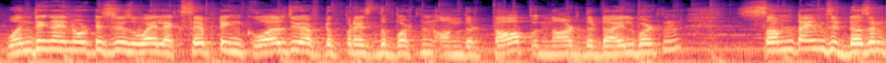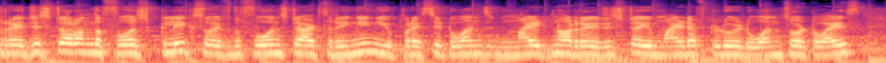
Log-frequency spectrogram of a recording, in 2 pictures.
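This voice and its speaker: A man's voice: high-pitched, steady tone, fairly quick, faint music behind. A young man giving a casual, explanatory product review in an informal way. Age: young adult. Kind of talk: casual spoken review to camera.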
